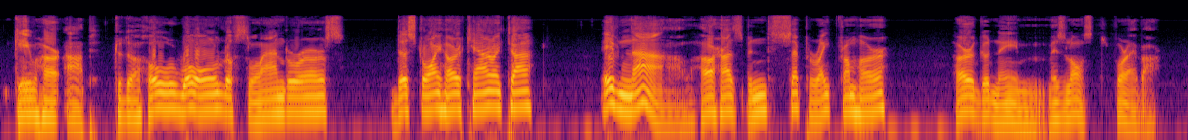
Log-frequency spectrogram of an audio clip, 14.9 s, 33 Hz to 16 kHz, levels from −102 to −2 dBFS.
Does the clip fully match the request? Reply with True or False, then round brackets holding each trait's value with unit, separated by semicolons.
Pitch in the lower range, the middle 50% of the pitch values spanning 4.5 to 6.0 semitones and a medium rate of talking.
False (110 Hz; 4.9 semitones; 105 wpm)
